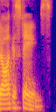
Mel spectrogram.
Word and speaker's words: August Ames: to is porn star M my life with August Ames did that pronounce that correctly Hillary yes you did August Ames and the author of course is Hillary and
